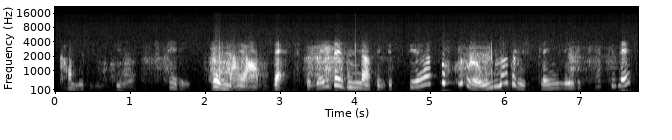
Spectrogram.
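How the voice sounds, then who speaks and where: A woman's voice: medium pitch, very animated, normal speed, natural voice. An actress playing a motherly, protective aunt backstage, in 1940s radio drama style. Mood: reassuring, firm. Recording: dull, noisy 1940 radio recording.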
